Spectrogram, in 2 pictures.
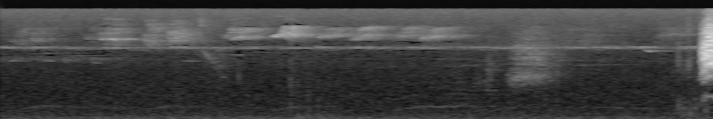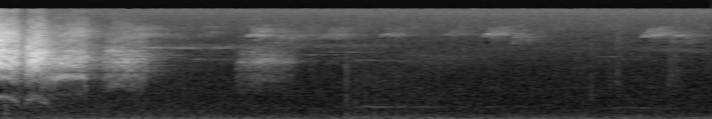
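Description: Forest birds calling: one loud, harsh, crow-like call about five seconds in, lasting about a second, with softer harsh calls just before and after it and faint high chirps throughout. A steady high tone runs underneath and stops about four seconds in.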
